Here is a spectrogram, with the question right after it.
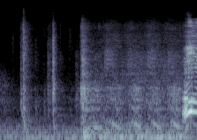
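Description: An Amazon project car's starter cranks its engine over. A couple of short clicks come first, then a brief rhythmic cranking whir that ends in a louder burst. The sound is fairly faint and close.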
